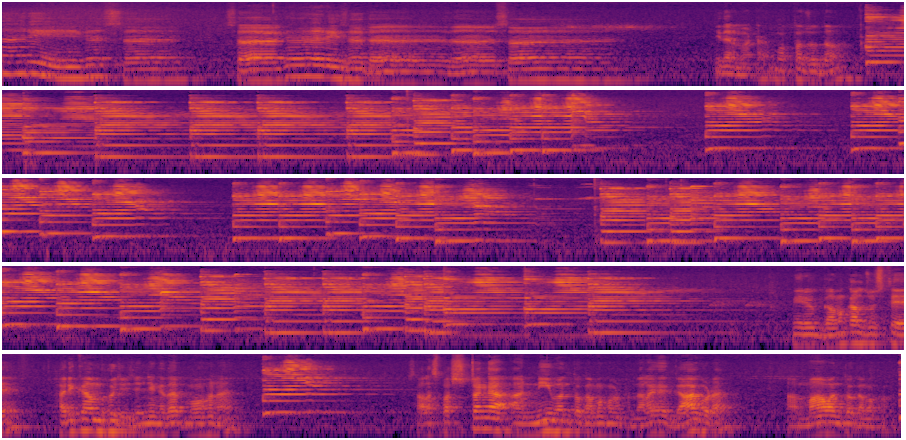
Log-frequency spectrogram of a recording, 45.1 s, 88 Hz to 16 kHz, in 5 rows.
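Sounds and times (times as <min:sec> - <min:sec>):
keyboard melody in plucked-string voice: 0:08.6 - 0:34.6.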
